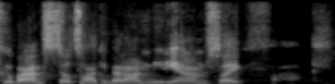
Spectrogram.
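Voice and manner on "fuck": barely audible deflated curse; muted resignation. Retold or imitated. Daughter still talking about him on media, quietly resigned. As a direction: let it out almost silently. Weary reaction to being let down again.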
